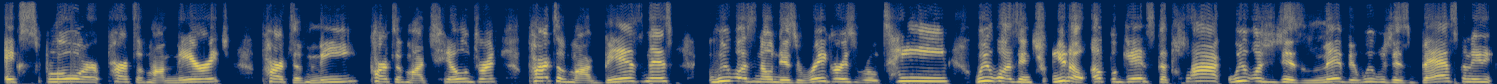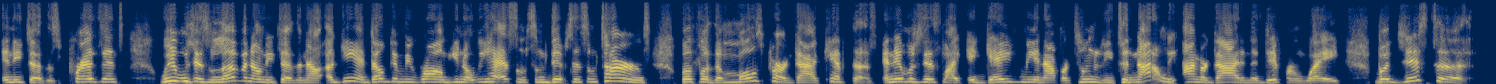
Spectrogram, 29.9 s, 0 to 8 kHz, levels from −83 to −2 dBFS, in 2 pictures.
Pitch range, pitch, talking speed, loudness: 220-290 Hz, 250 Hz, 190 wpm, -19 LUFS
